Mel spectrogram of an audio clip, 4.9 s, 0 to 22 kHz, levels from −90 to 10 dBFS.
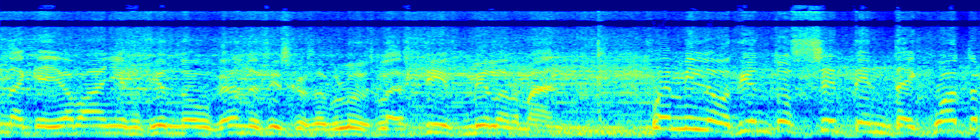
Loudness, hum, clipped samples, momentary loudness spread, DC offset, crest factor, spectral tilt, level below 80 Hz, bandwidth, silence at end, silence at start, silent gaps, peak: -23 LUFS; none; under 0.1%; 3 LU; under 0.1%; 14 dB; -3.5 dB/octave; -76 dBFS; 19 kHz; 0 s; 0 s; none; -8 dBFS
